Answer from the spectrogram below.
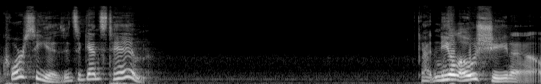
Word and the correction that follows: Olshey: or, Olshey, I apologize. I, I keep mispronouncing his name.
